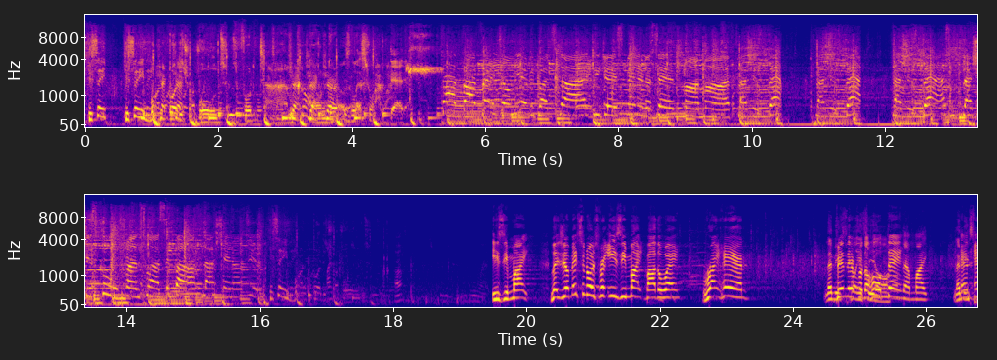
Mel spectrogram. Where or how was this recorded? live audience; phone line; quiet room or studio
live audience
